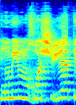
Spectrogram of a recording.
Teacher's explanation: نون ساکن کے بعد خا حروف حلقی میں سے ہے، اظہار کا قاعدہ ہے، غنہ نہیں کریں گے یعنی بغیر غنہ کے یہاں پہ پڑھا جائے گا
